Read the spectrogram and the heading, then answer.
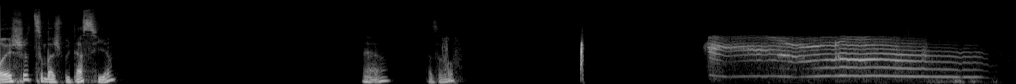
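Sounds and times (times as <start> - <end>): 
speech: 0.0 - 1.2, 3.6 - 4.7
recording of a small child crying: 7.0 - 10.1.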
